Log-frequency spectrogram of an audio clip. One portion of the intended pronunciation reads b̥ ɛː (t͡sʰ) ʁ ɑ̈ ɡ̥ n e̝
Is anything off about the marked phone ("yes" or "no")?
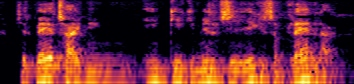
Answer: no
